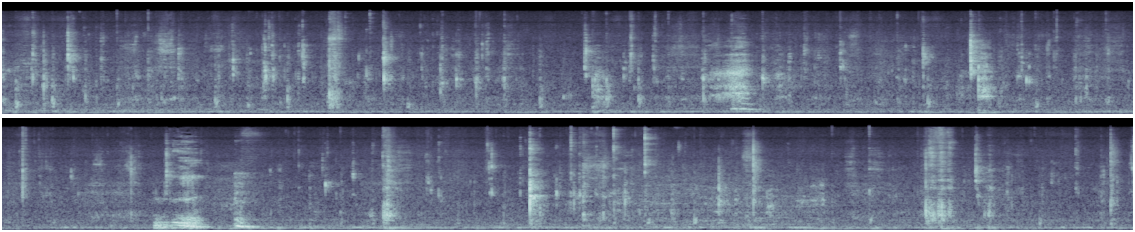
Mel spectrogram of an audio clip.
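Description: Close-up eating sounds of pasta: wet chewing, with scattered sharp clicks of chopsticks against the pan.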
